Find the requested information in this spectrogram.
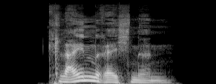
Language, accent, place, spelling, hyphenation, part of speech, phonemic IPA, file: German, Germany, Berlin, kleinrechnen, klein‧rech‧nen, verb, /ˈklaɪ̯nˌʁɛçnən/, De-kleinrechnen.ogg
- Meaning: to undercalculate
